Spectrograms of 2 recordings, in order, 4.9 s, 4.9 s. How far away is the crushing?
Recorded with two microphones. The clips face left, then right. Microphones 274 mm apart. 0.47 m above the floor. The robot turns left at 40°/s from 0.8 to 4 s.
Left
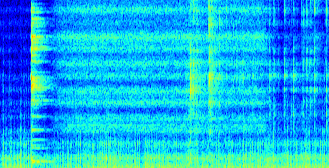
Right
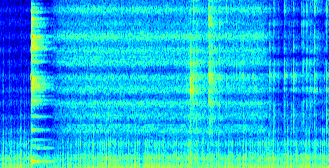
About 0.8 m.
